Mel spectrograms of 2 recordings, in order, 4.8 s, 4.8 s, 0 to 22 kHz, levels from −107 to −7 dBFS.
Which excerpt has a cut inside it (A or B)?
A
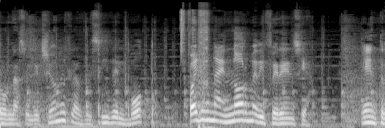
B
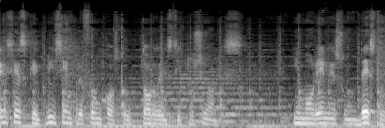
A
